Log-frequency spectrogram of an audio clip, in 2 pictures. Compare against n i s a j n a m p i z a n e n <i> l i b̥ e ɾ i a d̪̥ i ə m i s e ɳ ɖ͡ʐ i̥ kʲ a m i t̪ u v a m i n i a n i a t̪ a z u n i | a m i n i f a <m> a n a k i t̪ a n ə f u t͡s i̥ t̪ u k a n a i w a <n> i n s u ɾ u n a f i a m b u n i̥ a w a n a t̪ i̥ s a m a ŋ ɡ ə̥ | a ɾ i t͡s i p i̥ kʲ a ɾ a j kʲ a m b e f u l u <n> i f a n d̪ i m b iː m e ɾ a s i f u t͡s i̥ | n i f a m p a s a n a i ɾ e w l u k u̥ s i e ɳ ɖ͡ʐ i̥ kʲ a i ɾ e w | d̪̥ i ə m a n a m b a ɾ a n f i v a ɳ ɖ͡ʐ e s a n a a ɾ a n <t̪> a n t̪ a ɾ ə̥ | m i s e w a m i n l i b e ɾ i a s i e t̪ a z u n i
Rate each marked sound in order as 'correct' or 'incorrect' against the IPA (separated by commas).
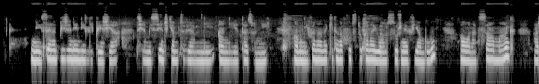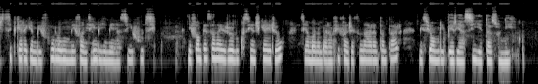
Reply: correct, incorrect, incorrect, incorrect, correct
